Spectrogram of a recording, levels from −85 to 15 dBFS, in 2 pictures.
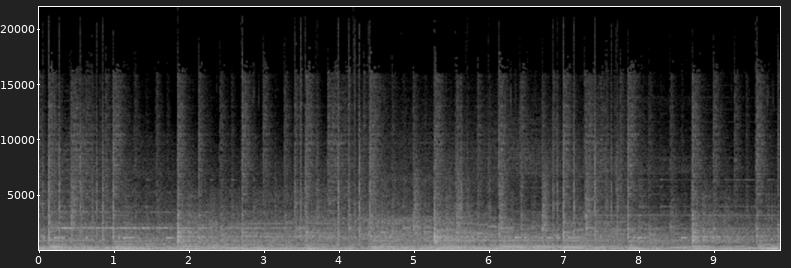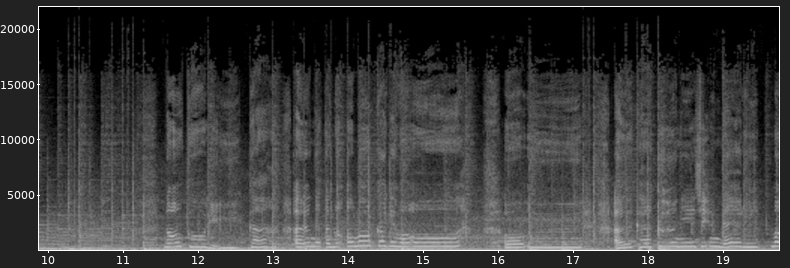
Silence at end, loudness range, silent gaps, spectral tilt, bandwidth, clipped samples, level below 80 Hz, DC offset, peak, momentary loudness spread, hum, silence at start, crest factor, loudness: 0 s; 7 LU; none; -6 dB/octave; 18.5 kHz; under 0.1%; -24 dBFS; 0.1%; 0 dBFS; 9 LU; none; 0 s; 16 dB; -17 LUFS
